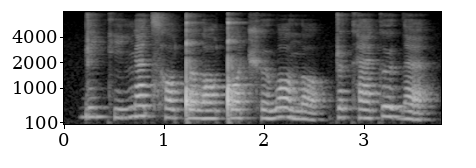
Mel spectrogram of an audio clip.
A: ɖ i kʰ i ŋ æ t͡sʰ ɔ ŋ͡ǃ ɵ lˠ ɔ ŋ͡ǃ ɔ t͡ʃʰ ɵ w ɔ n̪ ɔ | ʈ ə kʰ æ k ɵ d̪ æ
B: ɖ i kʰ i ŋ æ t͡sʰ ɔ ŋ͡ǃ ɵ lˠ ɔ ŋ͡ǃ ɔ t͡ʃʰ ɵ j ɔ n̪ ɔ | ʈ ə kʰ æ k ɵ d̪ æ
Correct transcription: A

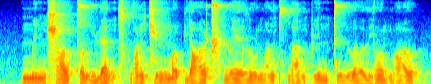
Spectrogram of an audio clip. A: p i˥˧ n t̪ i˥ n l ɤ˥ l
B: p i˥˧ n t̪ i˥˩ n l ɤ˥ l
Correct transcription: B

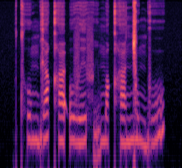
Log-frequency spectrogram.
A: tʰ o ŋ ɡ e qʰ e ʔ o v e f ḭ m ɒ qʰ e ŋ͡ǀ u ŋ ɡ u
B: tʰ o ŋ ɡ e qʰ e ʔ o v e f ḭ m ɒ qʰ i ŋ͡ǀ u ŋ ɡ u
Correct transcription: A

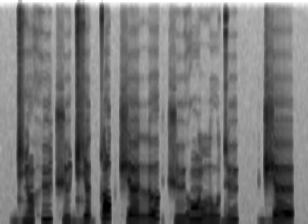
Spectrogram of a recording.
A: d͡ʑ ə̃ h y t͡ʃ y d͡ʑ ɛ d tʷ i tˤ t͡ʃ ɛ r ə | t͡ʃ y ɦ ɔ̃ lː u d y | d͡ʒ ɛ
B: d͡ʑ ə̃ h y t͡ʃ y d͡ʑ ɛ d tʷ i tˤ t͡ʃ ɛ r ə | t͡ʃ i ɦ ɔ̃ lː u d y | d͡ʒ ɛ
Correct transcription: A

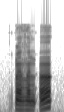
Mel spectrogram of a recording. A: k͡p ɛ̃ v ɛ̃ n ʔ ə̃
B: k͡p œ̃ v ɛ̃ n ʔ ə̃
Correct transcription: A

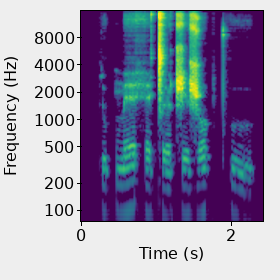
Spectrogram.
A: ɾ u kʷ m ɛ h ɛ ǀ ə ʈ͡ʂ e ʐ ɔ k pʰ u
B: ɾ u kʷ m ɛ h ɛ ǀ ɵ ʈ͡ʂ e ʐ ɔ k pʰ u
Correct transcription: A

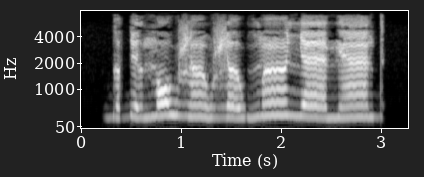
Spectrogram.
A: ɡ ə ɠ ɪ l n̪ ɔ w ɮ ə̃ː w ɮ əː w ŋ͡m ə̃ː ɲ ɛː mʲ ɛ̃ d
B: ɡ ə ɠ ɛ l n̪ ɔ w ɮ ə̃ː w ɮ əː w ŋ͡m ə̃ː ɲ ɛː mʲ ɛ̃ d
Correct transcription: A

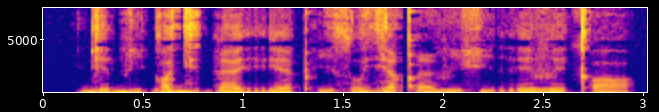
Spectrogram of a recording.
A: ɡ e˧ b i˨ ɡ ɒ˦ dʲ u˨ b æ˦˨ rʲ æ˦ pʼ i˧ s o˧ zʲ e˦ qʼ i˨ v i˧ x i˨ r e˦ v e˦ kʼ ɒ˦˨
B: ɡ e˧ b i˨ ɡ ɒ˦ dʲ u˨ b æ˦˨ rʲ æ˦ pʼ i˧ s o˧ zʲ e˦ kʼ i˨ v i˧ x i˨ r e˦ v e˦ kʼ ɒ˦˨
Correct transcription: A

